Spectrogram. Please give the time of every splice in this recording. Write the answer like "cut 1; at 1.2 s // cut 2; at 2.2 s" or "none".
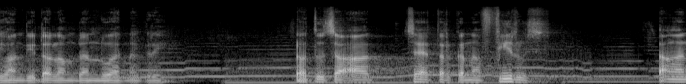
cut 1; at 1.6 s // cut 2; at 3.0 s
